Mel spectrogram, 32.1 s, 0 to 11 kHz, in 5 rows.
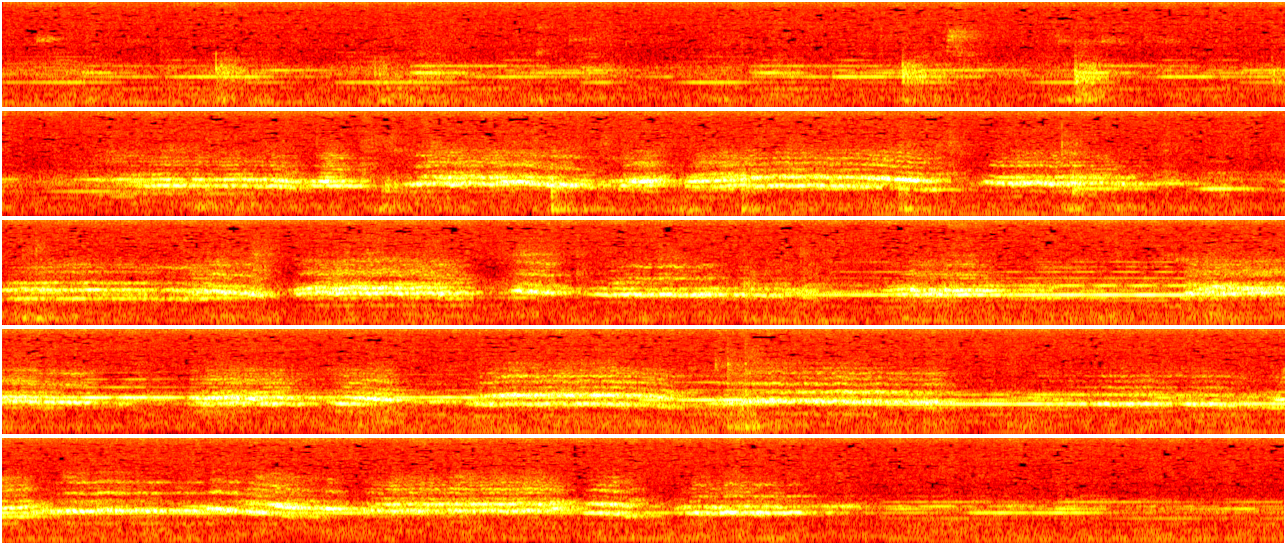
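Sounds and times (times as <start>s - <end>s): old film soundtrack melody: 0.0s - 32.0s.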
